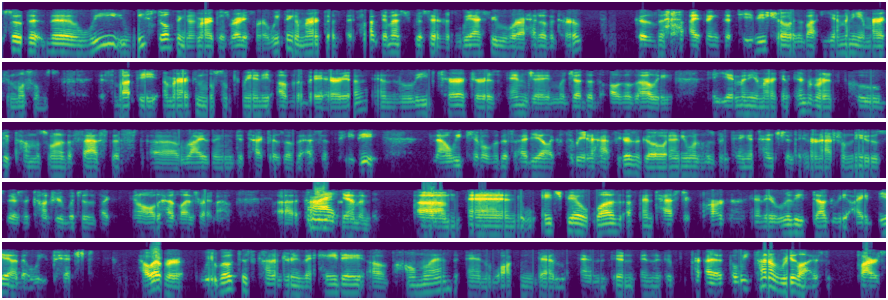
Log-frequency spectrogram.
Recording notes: You're listening to KLX Berkeley at 90.7 FM. Coming at you from the Public Affairs Department here at Calex. Joined us via phone.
